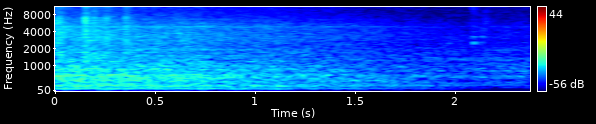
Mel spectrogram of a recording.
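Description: Steady low workshop room hum with faint hiss, fading out gradually to near silence.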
